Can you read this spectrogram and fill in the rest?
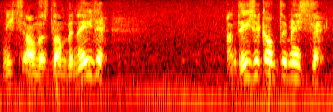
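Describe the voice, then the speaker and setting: Careful worried space doctor, creaky highish voice, insistent, hissy old radio play. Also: male voice, very animated, moderate pace, pushed and bright, heavily acted. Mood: puzzled, tense. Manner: cautioning, insistent. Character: male expedition doctor, cautious, concerned crewmate. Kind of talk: vintage radio drama acting.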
